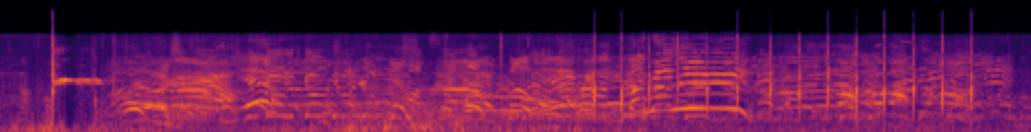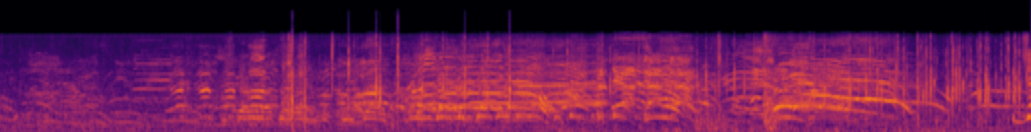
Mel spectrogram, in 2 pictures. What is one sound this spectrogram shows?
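A crowd of spectators cheers and shouts loudly outdoors.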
